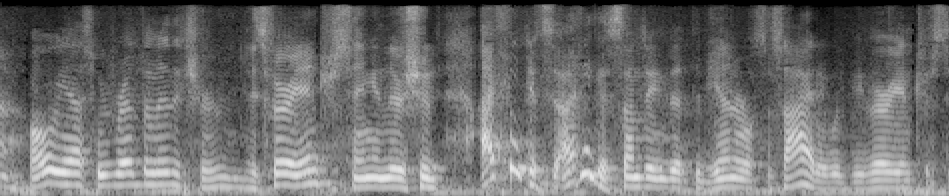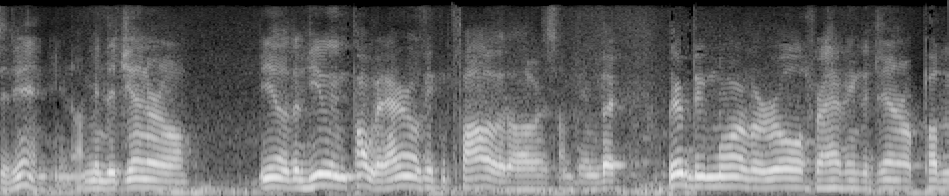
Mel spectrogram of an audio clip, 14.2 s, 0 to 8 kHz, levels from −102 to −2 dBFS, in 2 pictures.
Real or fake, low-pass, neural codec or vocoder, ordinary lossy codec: fake; 7.2 kHz; codec, 16 kHz, 2 kbps, X-Codec, HuBERT features, trained on balanced general audio; AAC, 32 kbps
